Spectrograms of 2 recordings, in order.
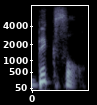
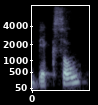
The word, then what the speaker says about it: Bichsel: have is that maybe the Swiss or even kind of German pronunciation really the the that pronunciation um for like a native speaker would be bixel something like that and you can you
